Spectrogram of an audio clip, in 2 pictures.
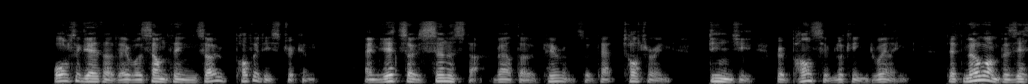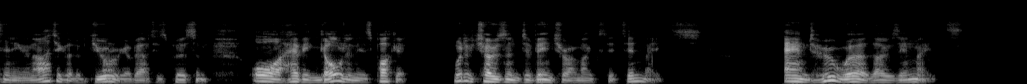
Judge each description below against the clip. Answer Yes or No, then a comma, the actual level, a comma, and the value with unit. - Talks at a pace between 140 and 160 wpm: Yes, average, 150 wpm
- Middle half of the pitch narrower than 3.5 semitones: No, wide, 5.4 semitones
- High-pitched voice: No, low, 125 Hz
